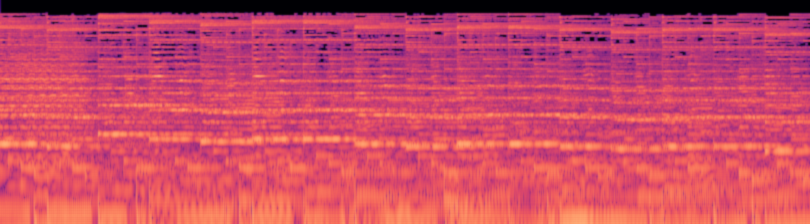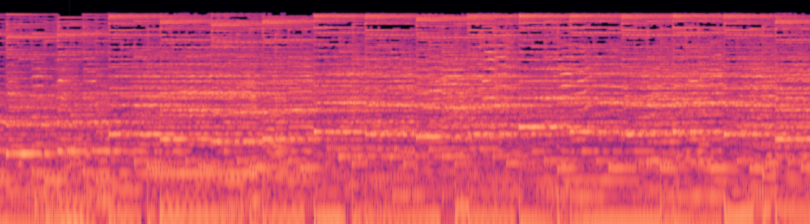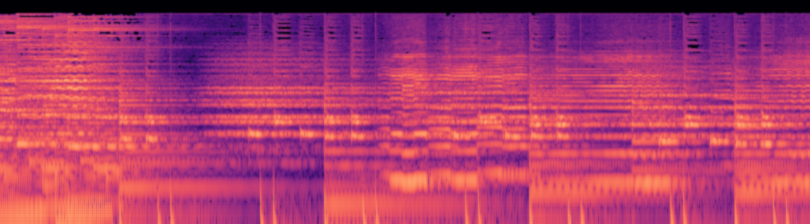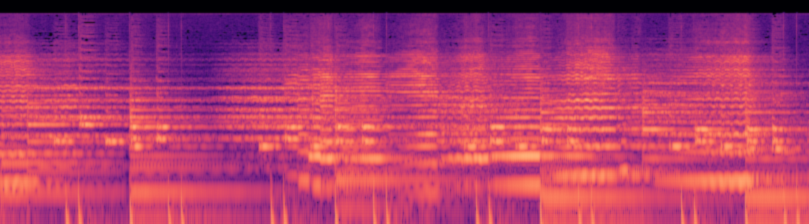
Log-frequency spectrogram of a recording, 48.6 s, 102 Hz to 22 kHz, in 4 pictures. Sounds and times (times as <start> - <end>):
Video game music: 0.0 - 48.5.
